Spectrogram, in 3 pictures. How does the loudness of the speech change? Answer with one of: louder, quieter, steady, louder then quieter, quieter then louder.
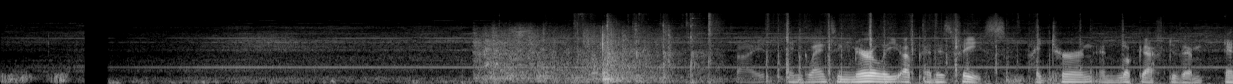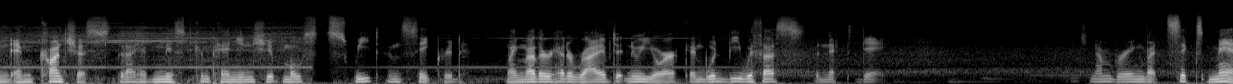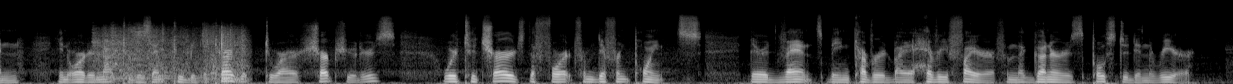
steady.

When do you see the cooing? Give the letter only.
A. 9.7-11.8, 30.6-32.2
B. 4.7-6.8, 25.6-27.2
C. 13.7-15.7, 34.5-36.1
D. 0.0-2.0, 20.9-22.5
B.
